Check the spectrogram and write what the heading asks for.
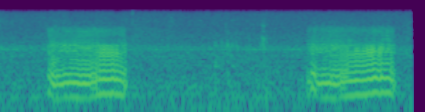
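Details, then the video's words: Chihuahua snoring while asleep: two buzzy, harmonic breaths of about three-quarters of a second each, spaced roughly two and a half seconds apart, with steady room hiss between. "Chihuahua Snoring"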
